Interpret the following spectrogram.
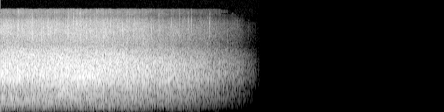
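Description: Audience applause in an auditorium, steady at first, then fading out over about a second until it is gone about two and a half seconds in.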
